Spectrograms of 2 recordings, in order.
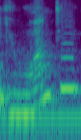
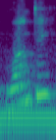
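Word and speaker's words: yuan-ti: how do you say Yuanti? Wanti? What? You want I to? always You thought want it to? was One Yawn. T. Yeah, I always pronounced it Yanti. It's Like I Yankee. think it's Yanti.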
